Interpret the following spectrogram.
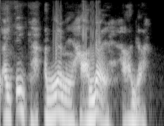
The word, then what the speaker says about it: haga: you meditate ay I think ano yan eh haga eh haga h A G A haga oh tama haga O haga na ang pronunciation niyan p natin yung pronunciation ng haga strongs 1897 haga.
